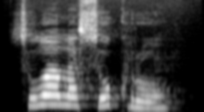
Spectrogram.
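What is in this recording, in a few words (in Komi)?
сулалӧ сук ру, Komi, female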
